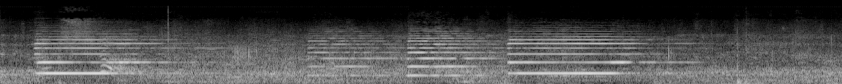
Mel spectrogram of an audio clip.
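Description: Four horn blasts of about a second each, held at a steady pitch. The first and last are higher and loudest; two lower, weaker ones come between them, about three and four seconds in.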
